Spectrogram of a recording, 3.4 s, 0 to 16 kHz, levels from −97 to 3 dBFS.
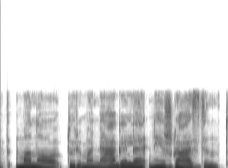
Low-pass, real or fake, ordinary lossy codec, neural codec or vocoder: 7.2 kHz; fake; AAC, 96 kbps; codec, 16 kHz, 16 kbps, FunCodec, trained on Chinese and English, 50 frames a second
